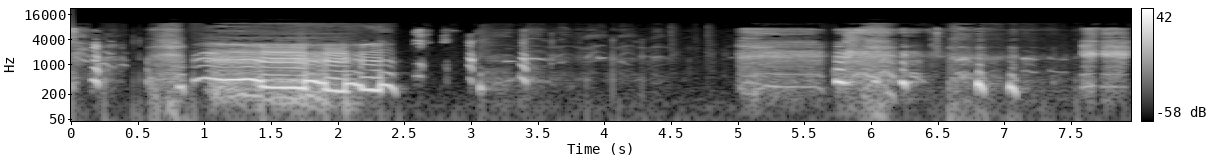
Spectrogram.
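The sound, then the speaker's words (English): A voice imitates Vanessa Redgrave's sex noises in Mission Impossible as muffled, moaning, muzzled-elephant noises in long wavering tones, sustained loudly for a second or two, then breaks into breathy laughter before another shorter imitation near the end. “like Vanessa Redgrave sex noises as elephants that are muzzled.”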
